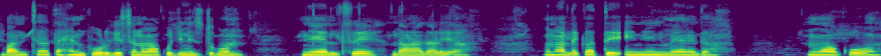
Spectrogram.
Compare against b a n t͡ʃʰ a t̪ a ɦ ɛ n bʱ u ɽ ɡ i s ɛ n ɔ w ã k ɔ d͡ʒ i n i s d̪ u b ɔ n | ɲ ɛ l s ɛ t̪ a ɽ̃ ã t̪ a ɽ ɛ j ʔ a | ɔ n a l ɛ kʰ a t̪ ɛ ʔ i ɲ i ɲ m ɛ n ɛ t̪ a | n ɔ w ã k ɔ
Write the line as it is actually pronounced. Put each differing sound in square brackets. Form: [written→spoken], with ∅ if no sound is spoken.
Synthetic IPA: b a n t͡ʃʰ a t̪ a ɦ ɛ n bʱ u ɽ ɡ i s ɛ n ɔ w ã k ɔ d͡ʒ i n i s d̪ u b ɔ n | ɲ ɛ l s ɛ [t̪→d̪] a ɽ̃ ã [t̪→d̪] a ɽ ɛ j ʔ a | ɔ n a l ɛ [kʰ→k] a t̪ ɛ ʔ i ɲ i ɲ m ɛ n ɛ [t̪→d̪] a | n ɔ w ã k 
